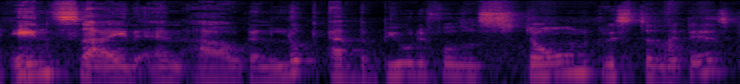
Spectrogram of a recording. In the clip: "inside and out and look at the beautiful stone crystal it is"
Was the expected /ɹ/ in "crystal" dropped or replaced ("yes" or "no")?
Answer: no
